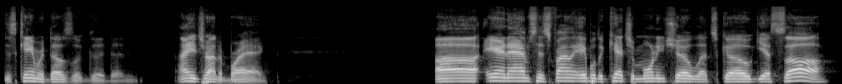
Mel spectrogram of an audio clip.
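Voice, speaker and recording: With a fairly bright tone and normal speed, this young Louisiana sports podcast host rambles through a casual live-stream chat, reading comments, restarting sentences, and calling listeners "man" and "bro." His voice is smooth, resonant, a little congested, and mid-pitched, heard up close in a dry space without echo.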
